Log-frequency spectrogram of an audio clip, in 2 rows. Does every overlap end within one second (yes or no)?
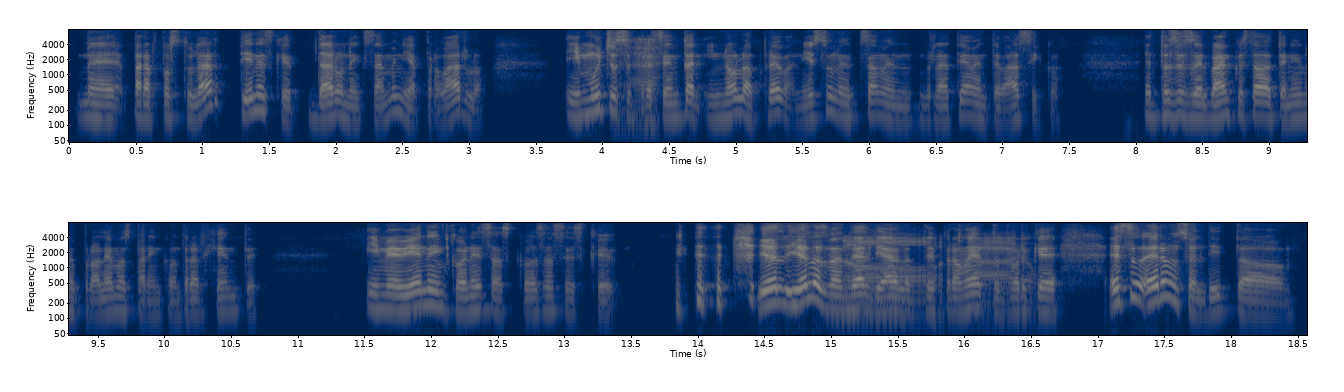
no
